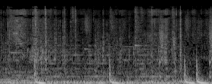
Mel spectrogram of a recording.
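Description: Background music with deep bass-drum booms that drop in pitch, about one every three-quarters of a second, over sustained tones.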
